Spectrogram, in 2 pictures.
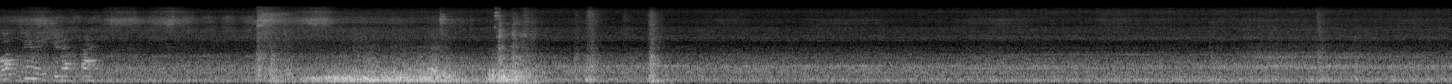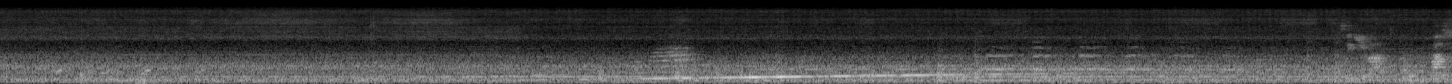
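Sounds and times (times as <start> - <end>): train running noise: 0.0 - 29.0
train doors closing: 1.8 - 6.9, 12.2 - 29.0.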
